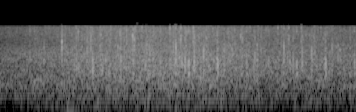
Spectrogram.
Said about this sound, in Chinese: 鼓掌鼓得很热烈，好像你们都很开悟一样。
